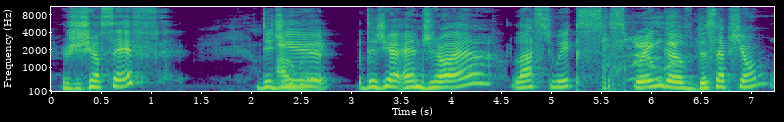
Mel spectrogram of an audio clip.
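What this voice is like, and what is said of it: Exaggerated parody French accent. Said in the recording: “What is this accent you're doing? ... This is a French accent ... a television parody of a French accent”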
